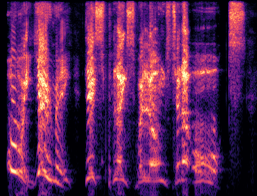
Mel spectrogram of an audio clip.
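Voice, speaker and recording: Using a put-on character voice, the speaker sounds high-pitched and raspy at a very slow pace. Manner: aggressive, shouting.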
